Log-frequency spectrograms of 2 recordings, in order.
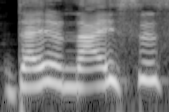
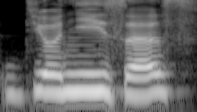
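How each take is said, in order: First: The name is said with English pronunciation. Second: The name is said with Polish pronunciation. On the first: "Is that how you call call call him?" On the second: "in Polish it's uh"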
